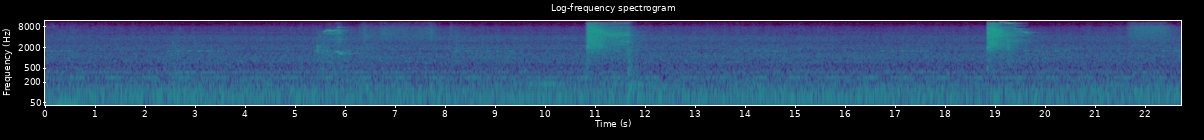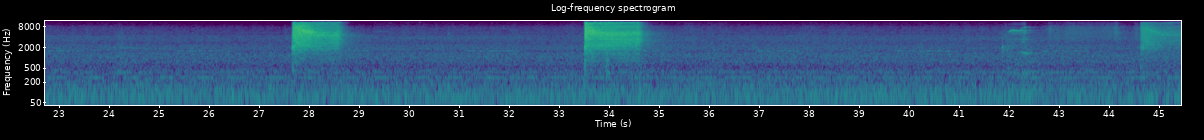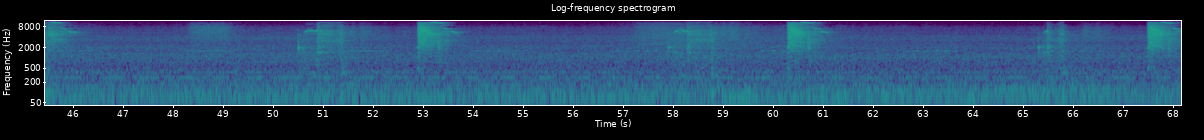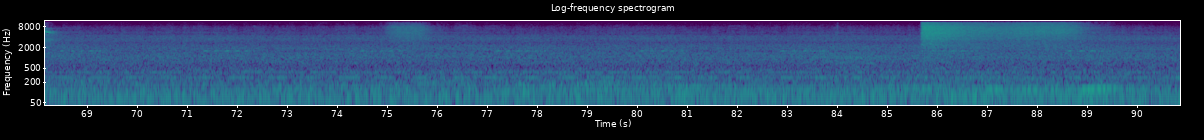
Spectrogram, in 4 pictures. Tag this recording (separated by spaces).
factory presses release steam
